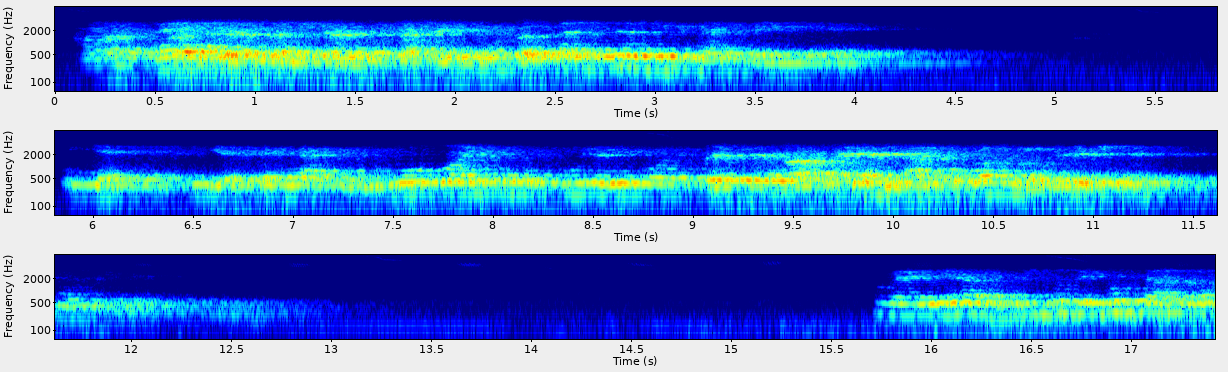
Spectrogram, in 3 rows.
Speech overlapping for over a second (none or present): present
